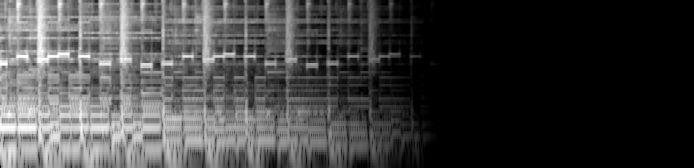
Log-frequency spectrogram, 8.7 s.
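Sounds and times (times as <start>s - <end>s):
instrumental music: 0.0s - 5.1s.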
